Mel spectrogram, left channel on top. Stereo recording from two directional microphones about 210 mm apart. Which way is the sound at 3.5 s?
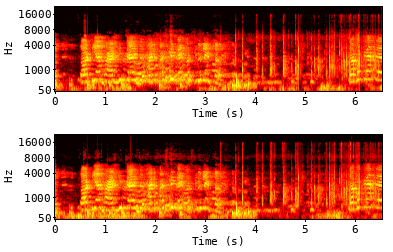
50° right (ahead or behind).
